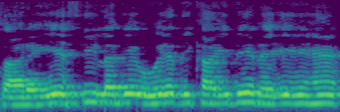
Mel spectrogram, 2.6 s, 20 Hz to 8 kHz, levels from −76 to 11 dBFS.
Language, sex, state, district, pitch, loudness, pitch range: Hindi, male, Haryana, Jhajjar, 185 Hz, -12 LUFS, 180-190 Hz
